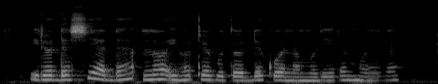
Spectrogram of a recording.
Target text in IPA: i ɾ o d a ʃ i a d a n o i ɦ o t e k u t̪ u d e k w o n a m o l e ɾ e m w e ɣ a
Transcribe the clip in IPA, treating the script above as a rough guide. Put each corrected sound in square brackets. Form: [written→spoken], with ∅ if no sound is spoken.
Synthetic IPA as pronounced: i ɾ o d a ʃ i a d a n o i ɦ o t e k u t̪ [u→o] d e k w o n a m [o→u] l [e→i] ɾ e m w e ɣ a

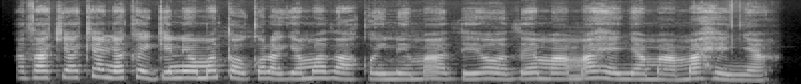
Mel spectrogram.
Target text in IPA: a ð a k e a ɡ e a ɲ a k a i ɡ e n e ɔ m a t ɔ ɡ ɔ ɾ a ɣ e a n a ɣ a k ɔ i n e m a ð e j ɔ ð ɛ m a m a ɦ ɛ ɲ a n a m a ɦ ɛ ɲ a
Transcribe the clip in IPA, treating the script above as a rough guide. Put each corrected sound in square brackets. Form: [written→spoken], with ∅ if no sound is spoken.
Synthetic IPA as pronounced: a ð a k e a [ɡ→k] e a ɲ a k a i ɡ e n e ɔ m a t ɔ ɡ ɔ ɾ a ɣ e a [n→m] a [ɣ→ð] a k ɔ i n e m a ð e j ɔ ð ɛ m a m a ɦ ɛ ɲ a [n→m] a m a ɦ ɛ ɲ a

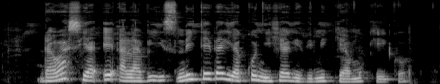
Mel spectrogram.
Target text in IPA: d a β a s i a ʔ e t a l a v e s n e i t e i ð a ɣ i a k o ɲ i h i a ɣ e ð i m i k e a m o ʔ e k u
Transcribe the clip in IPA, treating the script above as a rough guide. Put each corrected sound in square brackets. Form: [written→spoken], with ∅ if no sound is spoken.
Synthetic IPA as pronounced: d a [β→w] a s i a ʔ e [t→ʔ] a l a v [e→i] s n e i t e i ð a ɣ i a k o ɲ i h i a ɣ e ð i m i k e a m o [ʔ→k] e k [u→ɔ]

